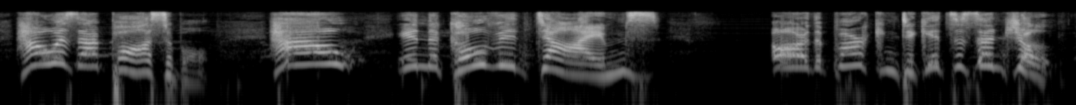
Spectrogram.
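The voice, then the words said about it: Imitates another person's voice. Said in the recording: “That was me being Cosby. ... That was my Cosby impression.”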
